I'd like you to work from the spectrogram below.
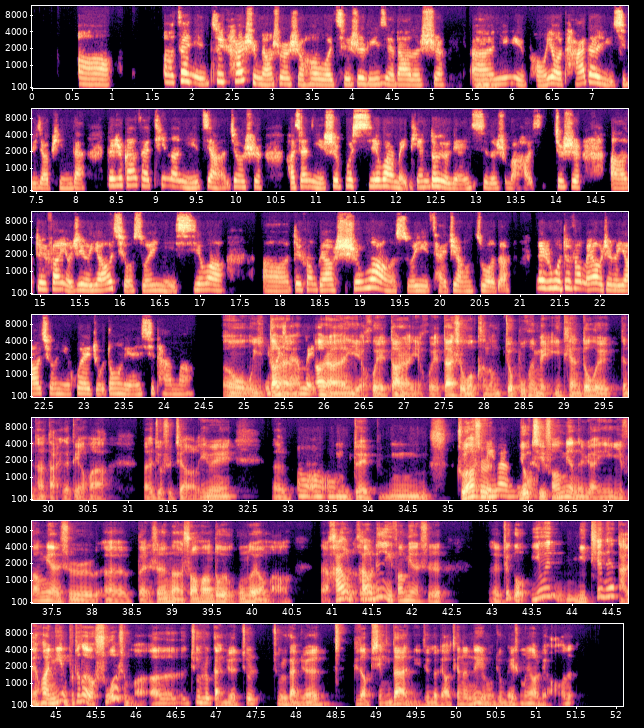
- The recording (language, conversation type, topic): Chinese, advice, 当你感觉伴侣渐行渐远、亲密感逐渐消失时，你该如何应对？
- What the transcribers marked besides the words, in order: other background noise; lip smack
